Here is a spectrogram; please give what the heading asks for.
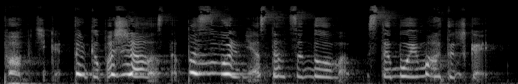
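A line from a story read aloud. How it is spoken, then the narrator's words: Sobbing voice. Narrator (Russian): Ее голос утонул в рыданиях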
